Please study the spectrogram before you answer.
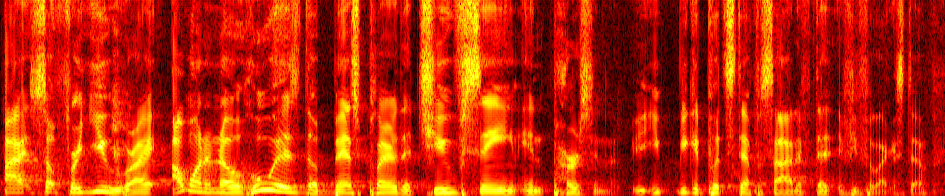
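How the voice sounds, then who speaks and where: A man from Nigeria co-hosting a casual interview, excitable and slangy, laughing as he talks. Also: medium pitch, fairly quick. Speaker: interview co-host.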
